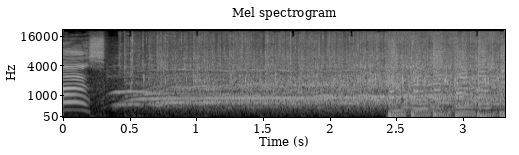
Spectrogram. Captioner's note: cheering, applause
